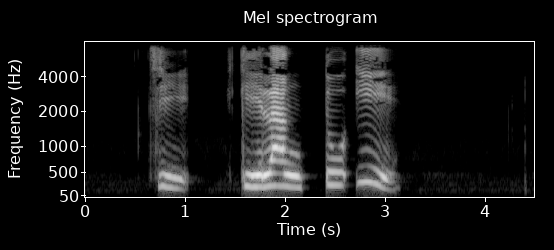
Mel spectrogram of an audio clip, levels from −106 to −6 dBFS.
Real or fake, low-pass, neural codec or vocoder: real; 7.2 kHz; none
